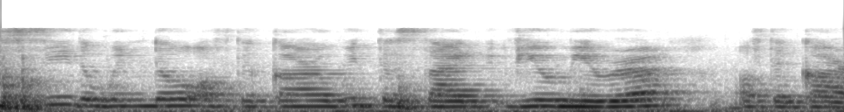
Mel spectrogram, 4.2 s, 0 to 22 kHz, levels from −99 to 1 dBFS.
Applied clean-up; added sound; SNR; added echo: none; Train; 11 dB; reverberation time 0.6 s.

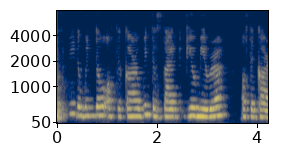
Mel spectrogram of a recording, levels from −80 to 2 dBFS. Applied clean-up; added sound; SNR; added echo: neural mask model DeepFilterNet 3.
